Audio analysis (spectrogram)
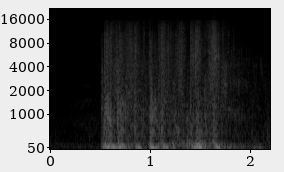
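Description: A Counter-Strike: Global Offensive esports match: after a moment of near silence, a loud, dense burst of rapid gunfire erupts and continues nonstop for under two seconds.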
